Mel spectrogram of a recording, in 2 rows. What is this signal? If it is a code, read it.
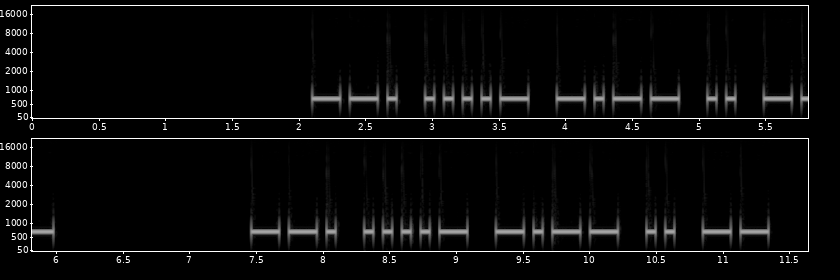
Morse code, heard as a keyed tone, about 17 wpm, 700 Hz. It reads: G4YIM G4YIM
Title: DXCC-100 Call Signs - 5 Characters - Repeated 3x - 17wpm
